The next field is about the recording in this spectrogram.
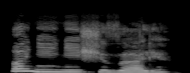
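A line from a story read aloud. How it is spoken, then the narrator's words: Sigh. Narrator (Russian): вздохнула я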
